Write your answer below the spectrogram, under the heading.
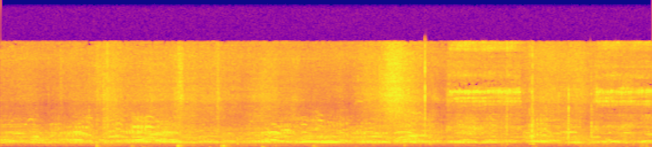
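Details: Migrating common cranes in Hungary, a flock giving many overlapping rolling, trumpeting calls throughout, some louder bursts, with occasional clicks and handling noise.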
